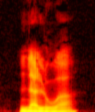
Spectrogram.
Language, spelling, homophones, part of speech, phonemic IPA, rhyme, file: French, loi, loua / louas, noun, /lwa/, -a, Fr-loi.ogg
- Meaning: 1. law (legal code) 2. law (scientific principle)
